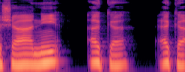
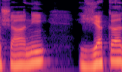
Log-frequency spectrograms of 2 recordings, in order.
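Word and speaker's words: شانئک: حمزہ آتا ہے۔ تو اس کو کیا تلفظ ہوگا؟ شانی اکا، اگر میں کہوں شانی یکا تو غلط ہو جائے گا، شانی اکا هو الابتر،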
